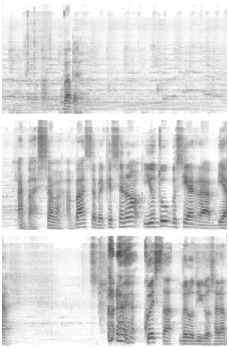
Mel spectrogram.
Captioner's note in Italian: schiarire la voce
